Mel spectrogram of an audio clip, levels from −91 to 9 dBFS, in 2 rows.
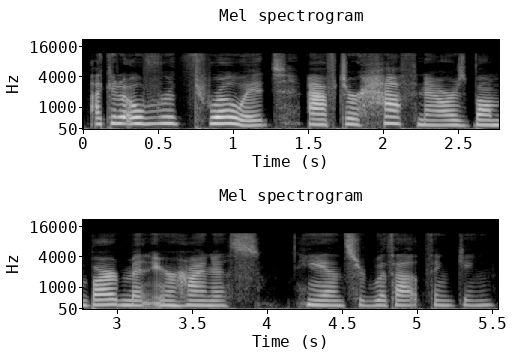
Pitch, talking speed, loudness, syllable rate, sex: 230 Hz, 160 wpm, -19 LUFS, 4.9 syllables/s, female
